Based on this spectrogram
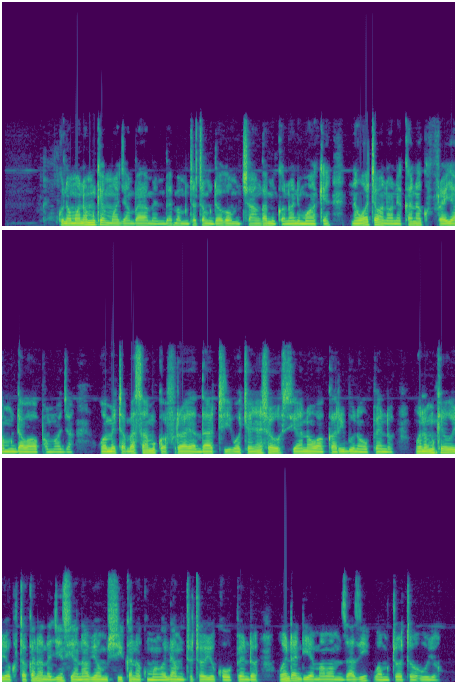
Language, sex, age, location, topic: Swahili, male, 18-24, Nairobi, education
